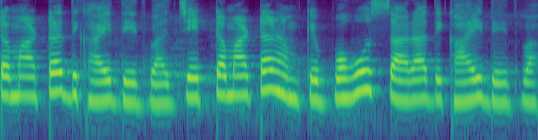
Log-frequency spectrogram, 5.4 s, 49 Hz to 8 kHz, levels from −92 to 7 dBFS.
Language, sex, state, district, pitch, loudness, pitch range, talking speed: Bhojpuri, female, Bihar, East Champaran, 225 Hz, -14 LUFS, 205-255 Hz, 135 wpm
